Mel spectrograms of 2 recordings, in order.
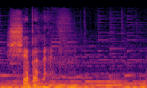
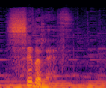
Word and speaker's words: Shibboleth: If he said no, then they would say to him, "Then say Shibboleth." And he would say Sibboleth, for he could not pronounce it right.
